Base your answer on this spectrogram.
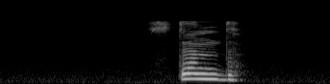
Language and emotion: Russian, neutral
